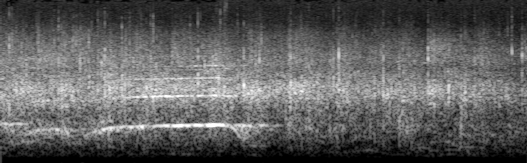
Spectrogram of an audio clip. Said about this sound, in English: And that's a good place to give Him a hand clap and a yay, God.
